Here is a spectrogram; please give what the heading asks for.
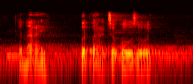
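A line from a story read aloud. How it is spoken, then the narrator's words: Soft, smiling, affectionate. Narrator (Vietnamese): mỉm cười gọi nhỏ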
